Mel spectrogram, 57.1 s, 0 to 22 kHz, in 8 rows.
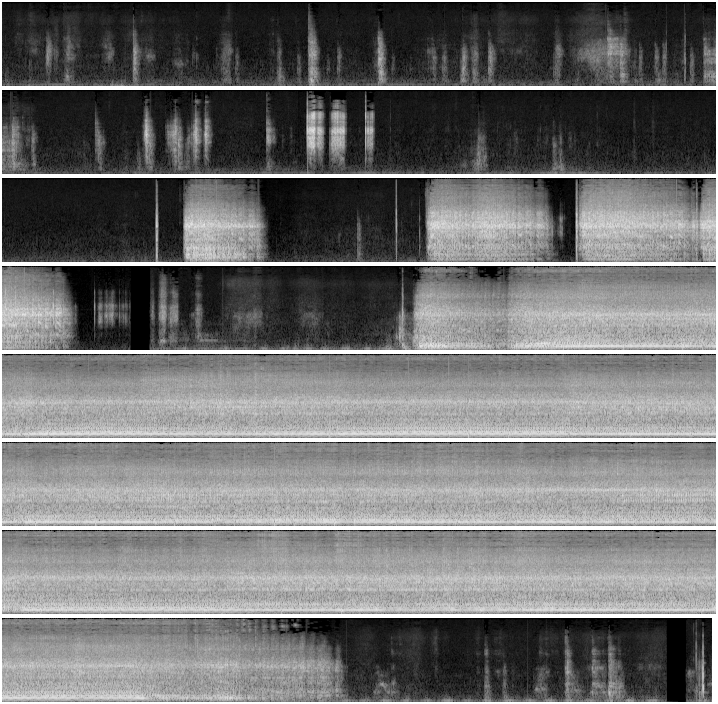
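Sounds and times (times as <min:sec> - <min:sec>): electric jigsaw running: 0:16.1 - 0:17.0, 0:18.5 - 0:22.2, 0:25.4 - 0:53.4.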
